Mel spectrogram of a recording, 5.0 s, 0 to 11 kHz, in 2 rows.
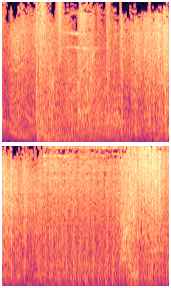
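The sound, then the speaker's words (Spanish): Gunfire in a shootout scene from the 1999 science-fiction film The Matrix, with Agent Smith advancing while shooting. Loud, dense bursts of rapid shots run almost without pause, mixed with crashing impacts and a heavier surge near the end. “Smith se acerca disparando.”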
